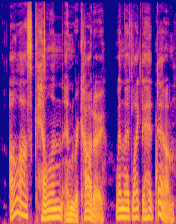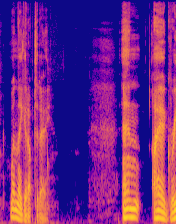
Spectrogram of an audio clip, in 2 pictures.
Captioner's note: none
